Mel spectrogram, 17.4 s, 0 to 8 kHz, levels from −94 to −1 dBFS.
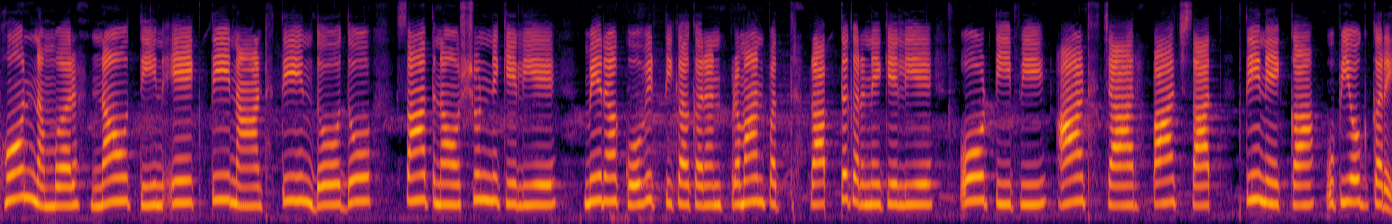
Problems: none marked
